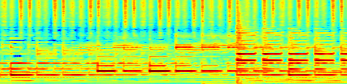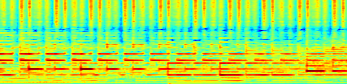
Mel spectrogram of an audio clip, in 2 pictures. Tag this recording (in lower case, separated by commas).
music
